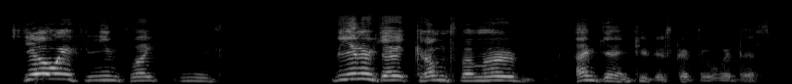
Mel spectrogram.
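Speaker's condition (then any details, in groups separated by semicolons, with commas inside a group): Cerebral palsy; right side weaker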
